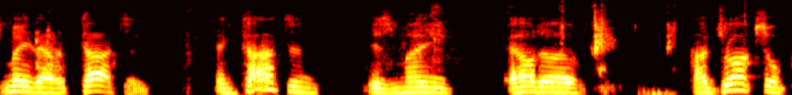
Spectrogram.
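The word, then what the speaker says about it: chitin: made out of and this stuff is spelled c h i g i n but you say it cotton cotton and what is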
